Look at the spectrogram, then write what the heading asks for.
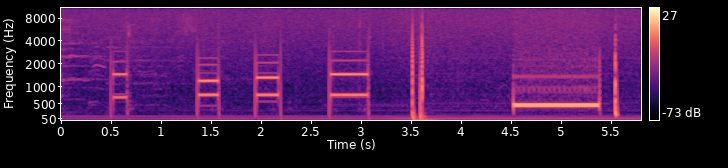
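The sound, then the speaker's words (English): Four short touch-tone beeps from a phone keypad, spaced evenly, as a WFMU radio host dials the Movie Phone film listings line, then a couple of sharp clicks and a steady, one-second telephone tone over a low line hum, ending in another click. “777-FILM. And see what's in the area.”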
